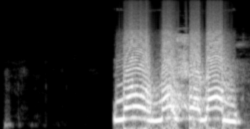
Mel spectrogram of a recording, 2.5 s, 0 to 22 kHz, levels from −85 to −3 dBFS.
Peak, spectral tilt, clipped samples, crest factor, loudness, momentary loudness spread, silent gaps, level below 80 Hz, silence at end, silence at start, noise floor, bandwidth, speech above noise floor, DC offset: 0 dBFS; -3.5 dB/octave; 8%; 6 dB; -3 LUFS; 4 LU; none; -32 dBFS; 0.1 s; 1.15 s; -82 dBFS; 17 kHz; 79 dB; under 0.1%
